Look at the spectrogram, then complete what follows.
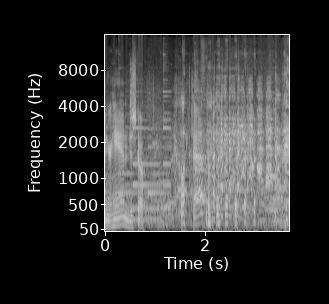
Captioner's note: both laugh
